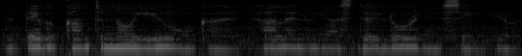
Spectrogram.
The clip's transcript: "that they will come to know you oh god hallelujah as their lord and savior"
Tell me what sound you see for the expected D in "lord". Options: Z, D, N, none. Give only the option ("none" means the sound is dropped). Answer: D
